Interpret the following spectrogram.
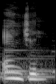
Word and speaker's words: angel: बट जे जी तो बाद कोई वाउल लैटर है तो ज साउंड, जिवें कि एंजल।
